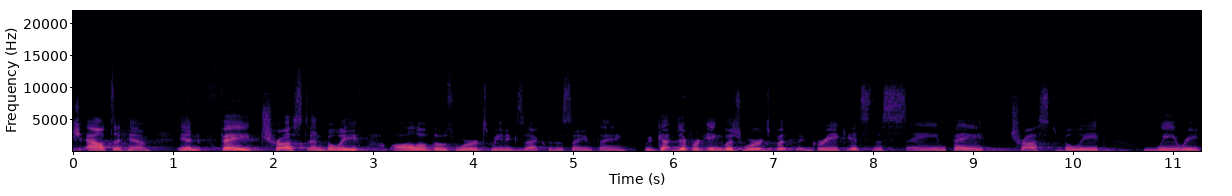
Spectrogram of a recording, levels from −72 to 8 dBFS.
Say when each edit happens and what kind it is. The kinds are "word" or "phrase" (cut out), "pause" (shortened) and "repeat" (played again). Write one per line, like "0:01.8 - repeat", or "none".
0:01.9 - word
0:05.6 - pause
0:07.2 - word
0:08.7 - word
